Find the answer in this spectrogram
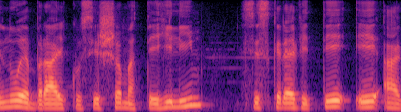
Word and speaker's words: Tehillim: O livro de Salmos, e no hebraico se chama Tehillim, se escreve T-E-H-I-L-I-M, e Tehillim significa louvores.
